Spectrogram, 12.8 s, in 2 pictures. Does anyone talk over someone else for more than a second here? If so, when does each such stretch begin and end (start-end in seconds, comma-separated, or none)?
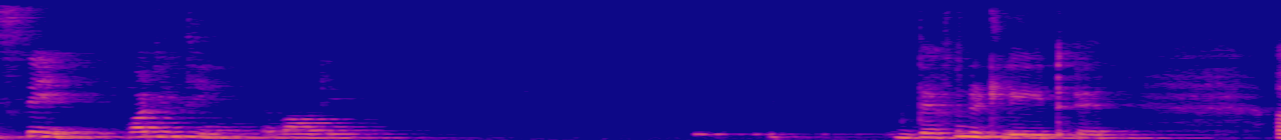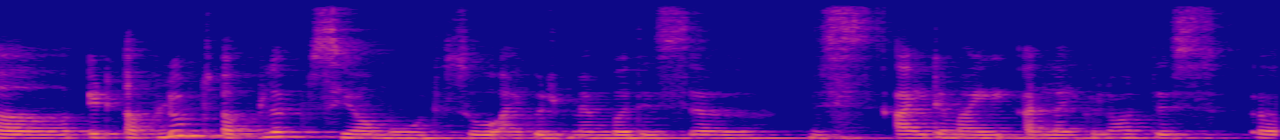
none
